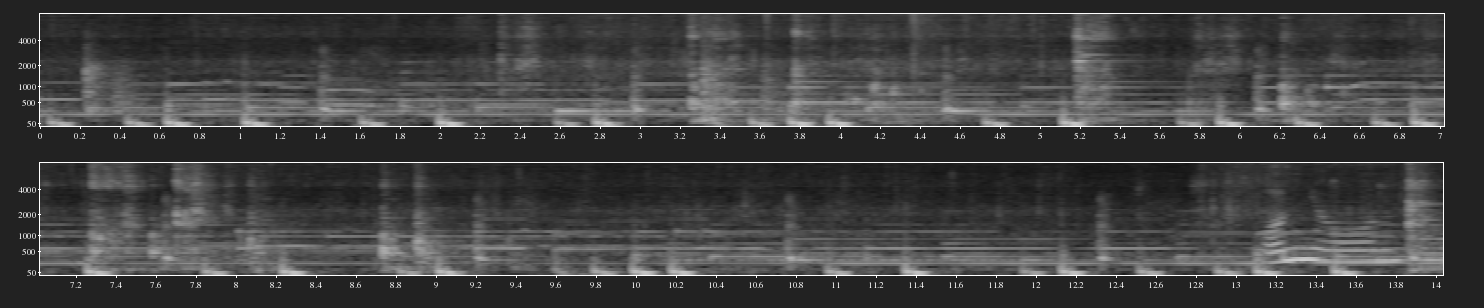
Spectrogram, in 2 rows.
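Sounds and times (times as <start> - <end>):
background music with beat: 0.0 - 14.0
garlic sizzling in hot oil: 0.0 - 14.0
metal spatula scraping wok: 2.2 - 9.7, 12.7 - 13.2, 13.8 - 14.0.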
